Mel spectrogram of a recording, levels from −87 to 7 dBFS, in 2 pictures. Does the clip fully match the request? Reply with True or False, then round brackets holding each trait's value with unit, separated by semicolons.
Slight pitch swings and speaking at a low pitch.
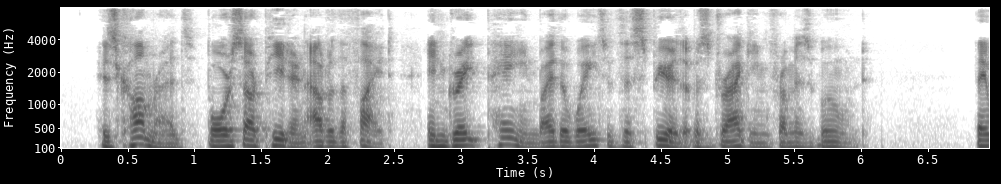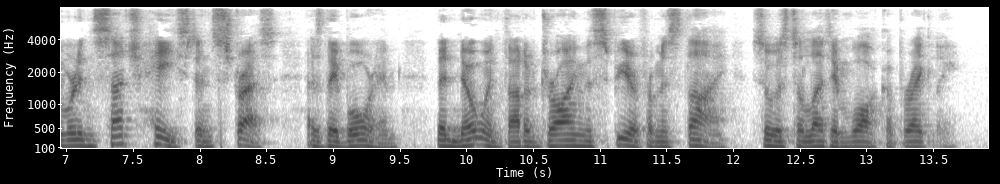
False (3.1 semitones; 115 Hz)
